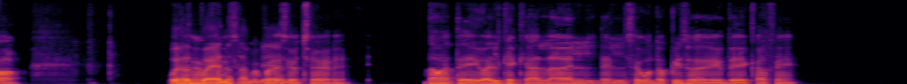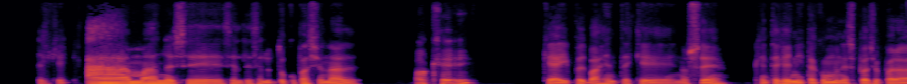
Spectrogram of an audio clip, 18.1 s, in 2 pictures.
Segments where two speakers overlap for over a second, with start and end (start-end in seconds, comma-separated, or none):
1.8-3.0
